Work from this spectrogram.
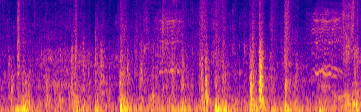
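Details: Goats being shipped by sea vessel from Medang Island to Sumbawa Island, West Nusa Tenggara; a few wavering, quavering bleats rise late over a steady low engine rumble, with people talking nearby.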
